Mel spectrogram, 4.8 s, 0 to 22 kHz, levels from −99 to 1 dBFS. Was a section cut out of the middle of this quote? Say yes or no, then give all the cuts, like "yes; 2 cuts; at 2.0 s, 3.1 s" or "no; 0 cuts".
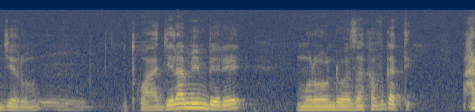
no; 0 cuts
